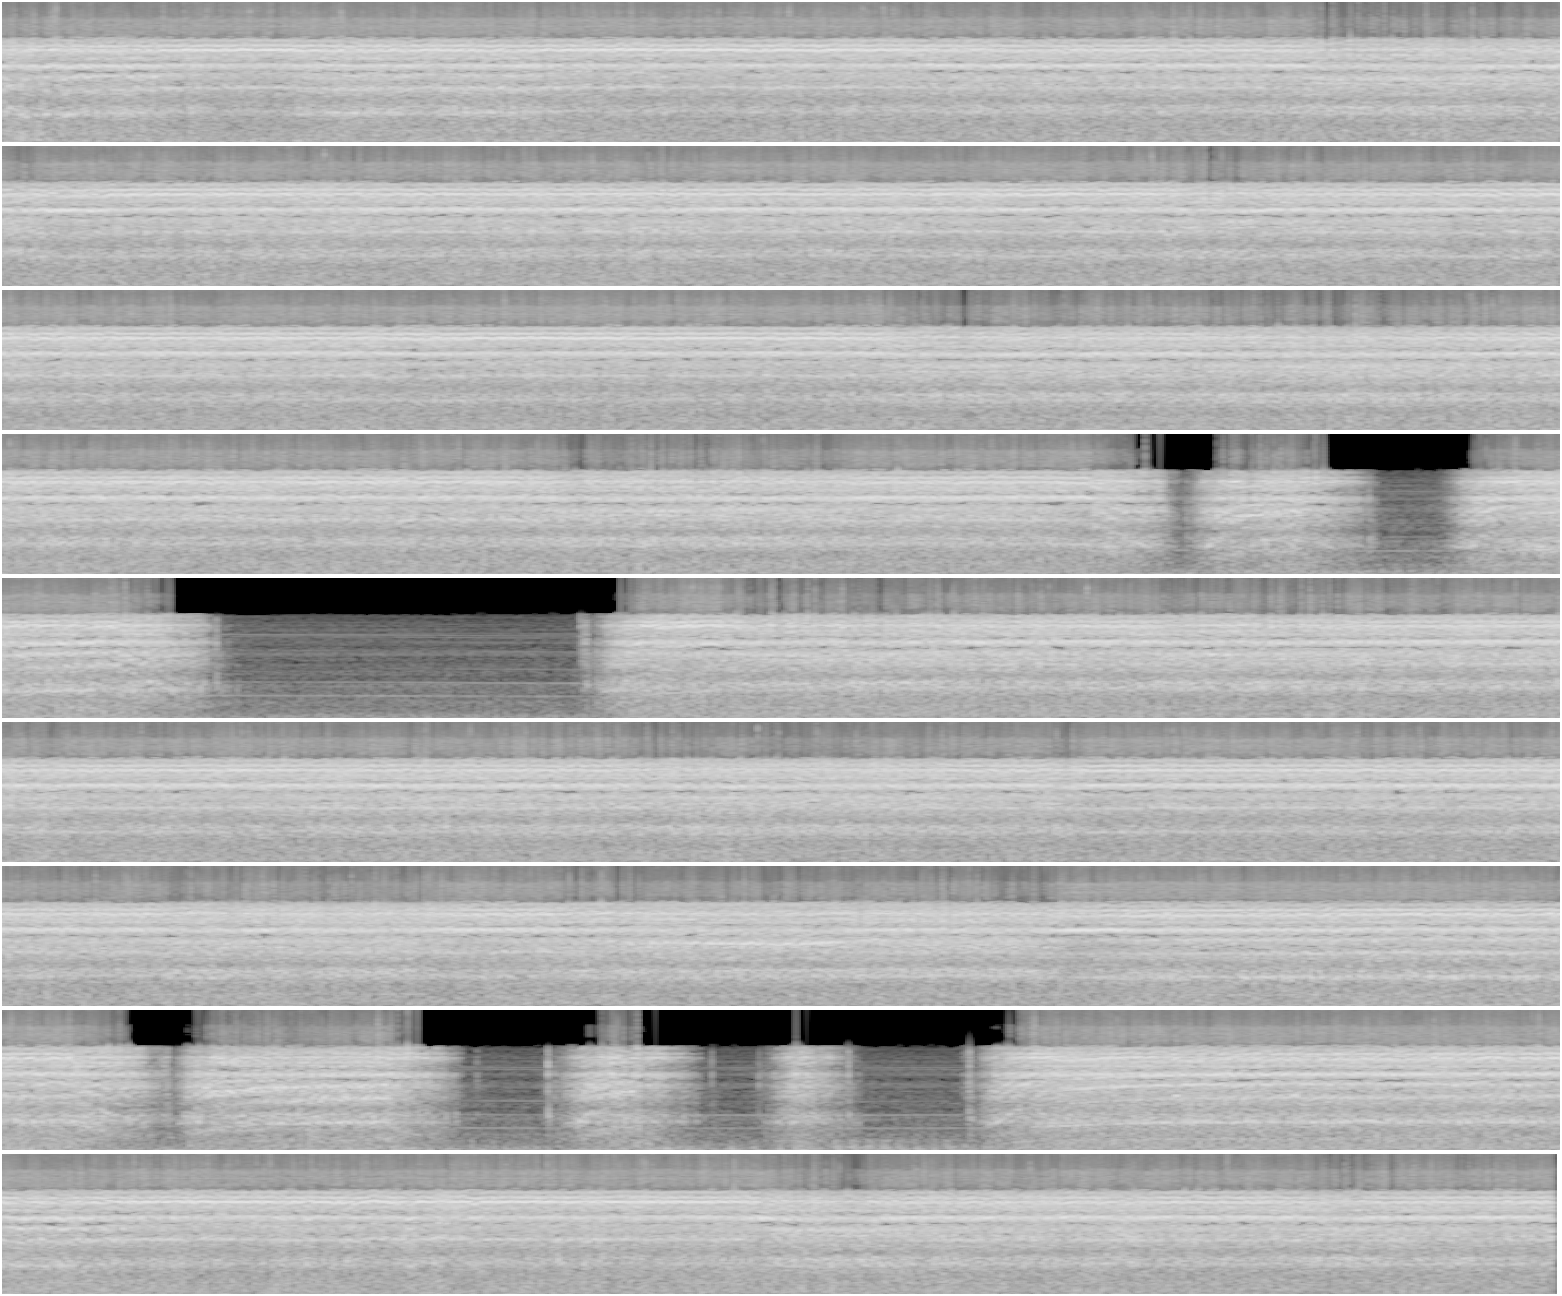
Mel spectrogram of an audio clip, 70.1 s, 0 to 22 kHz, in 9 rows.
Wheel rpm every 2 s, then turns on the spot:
220, 220, 230, 230, 230, 230, 230, 230, 230, 230, 230, 230, 230, 230, 150, 120, 20, 160, 220, 230, 240, 230, 230, 230, 230, 220, 210, 150, 90, 40, 190, 220, 230, 230, 230.
56-58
